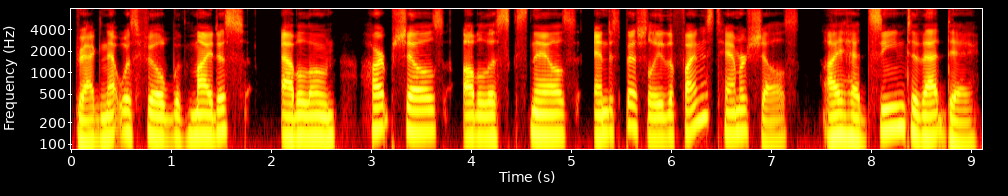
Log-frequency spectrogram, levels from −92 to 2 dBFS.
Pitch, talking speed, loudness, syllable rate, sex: 135 Hz, 150 wpm, -18 LUFS, 4.6 syllables/s, male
